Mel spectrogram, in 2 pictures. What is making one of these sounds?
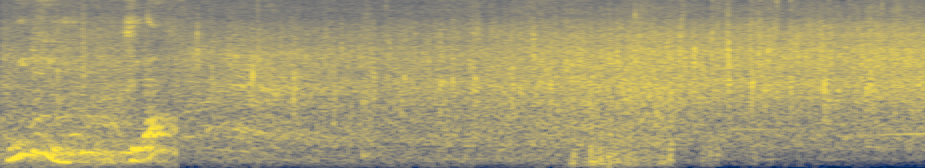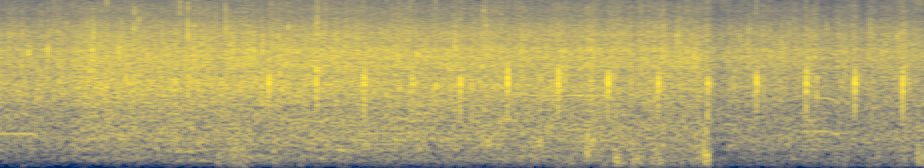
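A large crowd murmurs and cheers in the background.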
